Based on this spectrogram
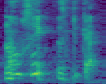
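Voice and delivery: real tears catching in the throat; fighting back tears, voice breaking; choked up. Real, not acted. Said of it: "Desculpa, gente". (emocionada, com a voz embargada)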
